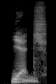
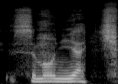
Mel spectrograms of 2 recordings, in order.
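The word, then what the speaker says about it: Giertz: Yetch. Simone Getz video of... This is with the yeah. Yetch. Getcha. The G is non-existent. Yetz. I mean, it's there, but it's Yetzy. Simone Yetza? Yetch. Simone Yetch.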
